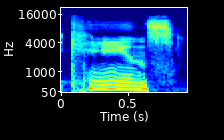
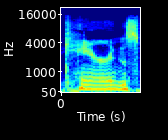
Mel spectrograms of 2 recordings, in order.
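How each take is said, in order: First: The R is dropped, Australian style. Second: The R in the name is pronounced.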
